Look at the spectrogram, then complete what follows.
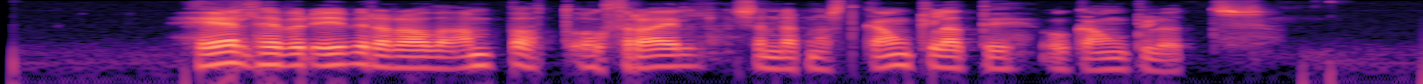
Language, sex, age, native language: Icelandic, male, 40-49, Icelandic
